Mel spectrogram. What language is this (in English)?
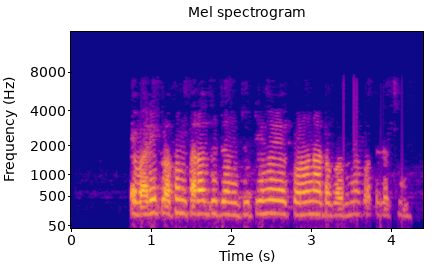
Bangla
